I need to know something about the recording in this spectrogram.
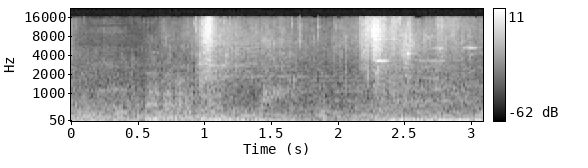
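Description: A fiery explosion bursts with a loud boom.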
